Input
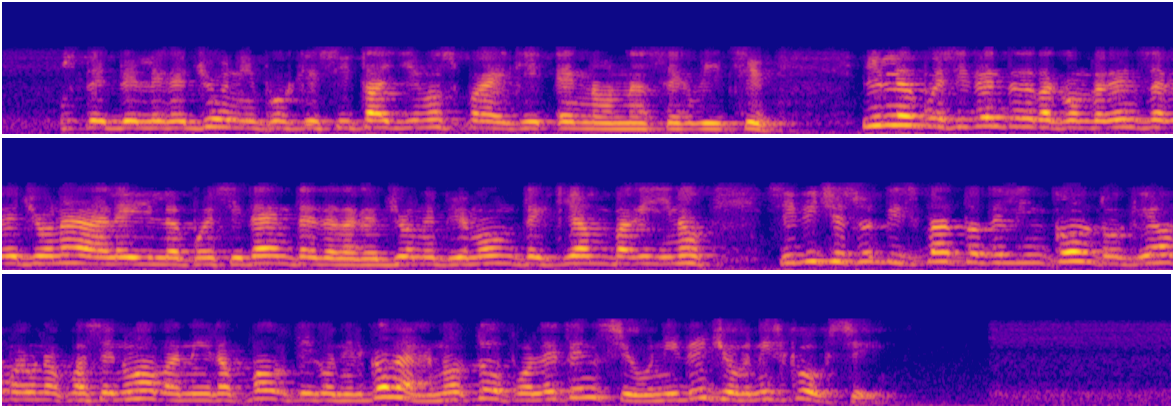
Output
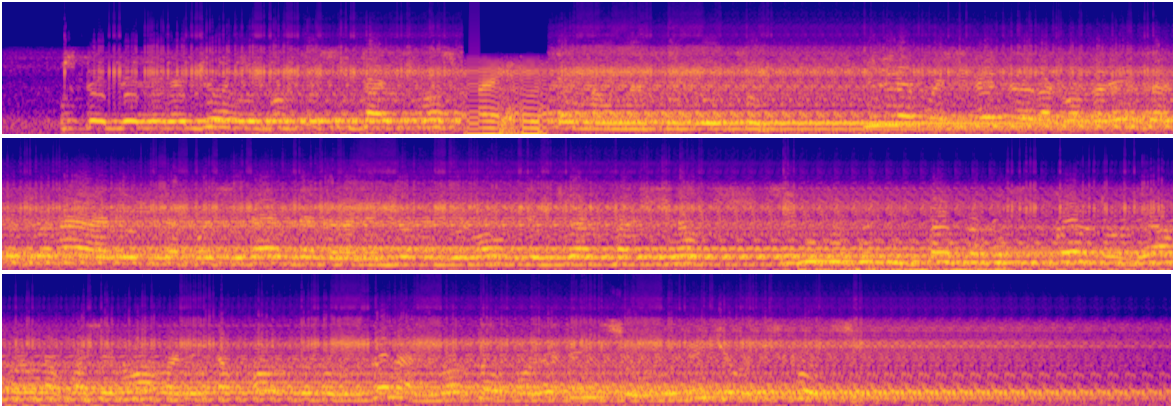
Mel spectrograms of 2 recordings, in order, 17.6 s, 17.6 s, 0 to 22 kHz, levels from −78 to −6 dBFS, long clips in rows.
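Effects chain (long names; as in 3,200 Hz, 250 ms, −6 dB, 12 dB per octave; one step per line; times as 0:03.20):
loose part that buzzes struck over −35 dBFS, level −18 dBFS
0:09.83–0:10.88: spectral tilt −4.5 dB per octave
0:12.72–0:13.17: Chebyshev high-pass filter 470 Hz, order 4
in parallel at +2.5 dB: downward compressor, threshold −29 dBFS, peak gain reduction 17 dB
on the sum: soft clipping −17.5 dBFS, distortion −10 dB
on a send: echo that builds up and dies away 86 ms, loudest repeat 8, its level −12 dB
0:02.30–0:02.73: on the sum: linear-prediction vocoder at 8 kHz pitch kept
buffer that repeats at 0:02.33, samples 256, times 8
one half of a high-frequency compander decoder only
level +5 dB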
